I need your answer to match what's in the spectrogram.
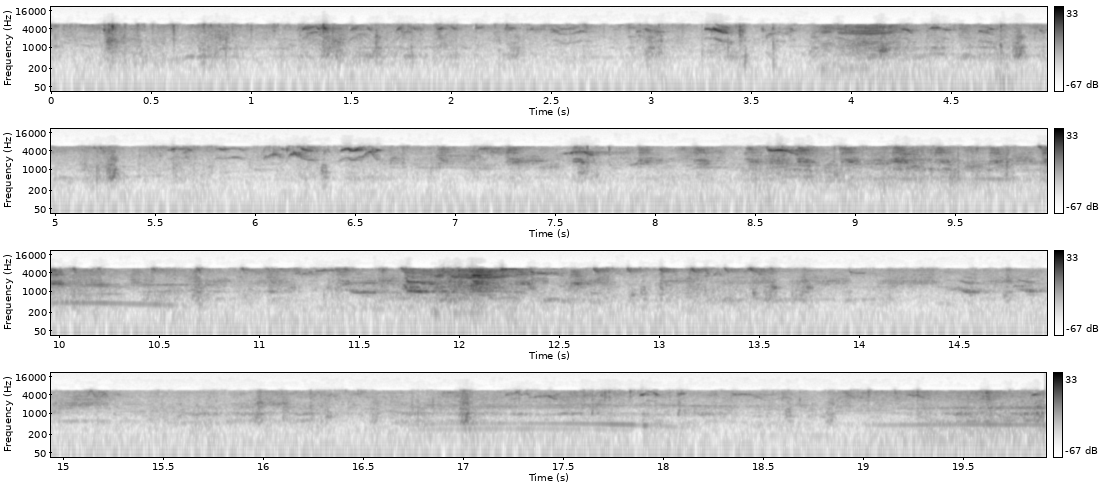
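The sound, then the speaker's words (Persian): A busy, continuous chorus of hens clucking and squawking, with a rooster crowing near the end. The sound is dense and unbroken, with no talking. “خیلی قیلوغال مرغ و خروسا کم بود این آهو هم اومد روش.”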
